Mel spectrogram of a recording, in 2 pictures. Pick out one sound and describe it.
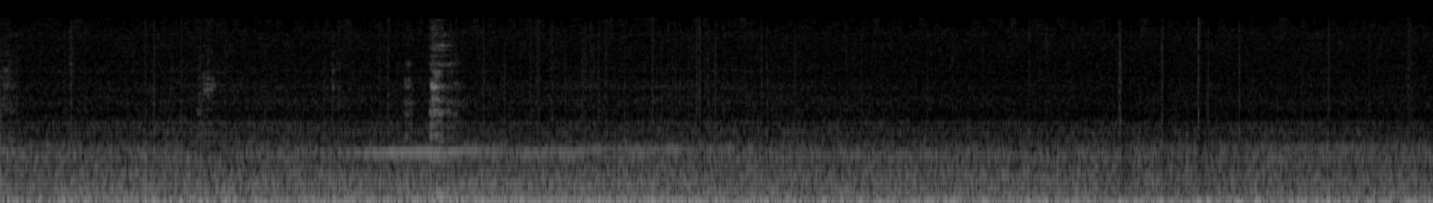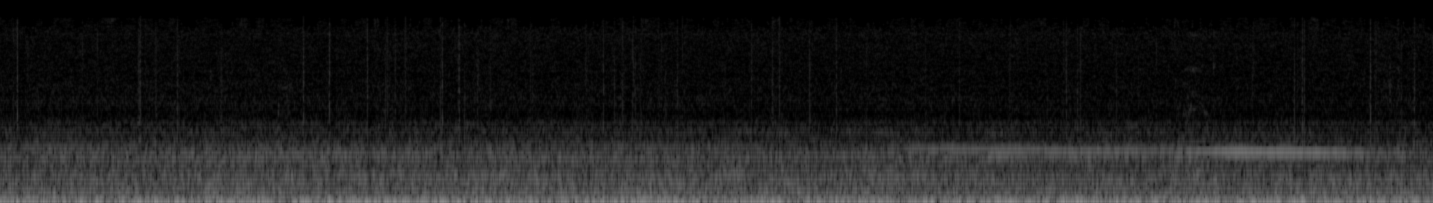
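Tyres roll with a low rumble on the road.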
